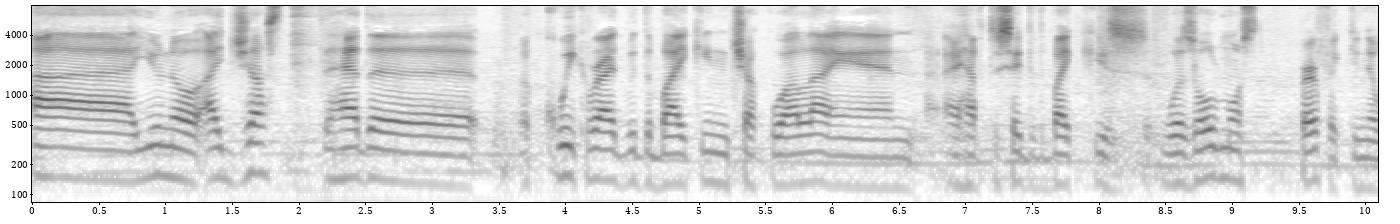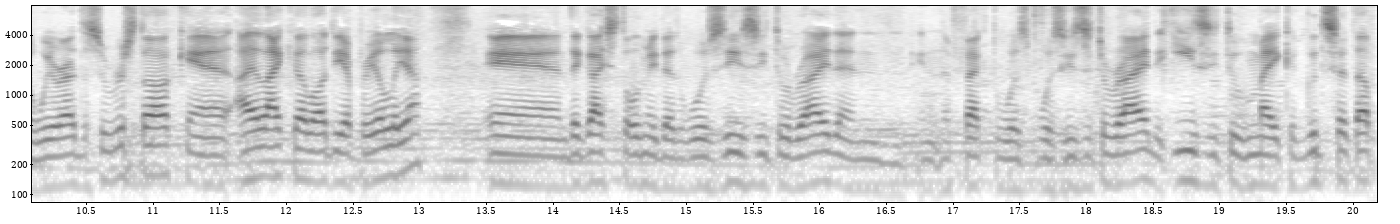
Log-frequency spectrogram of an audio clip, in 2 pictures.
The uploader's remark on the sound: at the COTA testing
